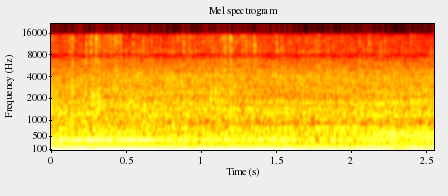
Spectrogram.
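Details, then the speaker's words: Mk3 Ford Cortina 2-door GXL automatic, revived after sitting in a field since 1983, warm idle after exhaust repair: steady low even burble, no exhaust blowing or ticking; healthy idle. "Sounding better with that exhaust being fixed."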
